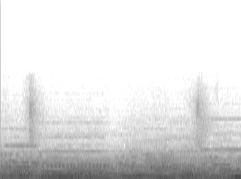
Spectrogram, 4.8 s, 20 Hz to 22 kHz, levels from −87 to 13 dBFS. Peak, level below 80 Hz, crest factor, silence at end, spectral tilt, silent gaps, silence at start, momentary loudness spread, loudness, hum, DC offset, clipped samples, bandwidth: -10 dBFS; -50 dBFS; 14 dB; 0 s; -6.5 dB/octave; none; 0 s; 4 LU; -26 LUFS; none; 7%; under 0.1%; 11 kHz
